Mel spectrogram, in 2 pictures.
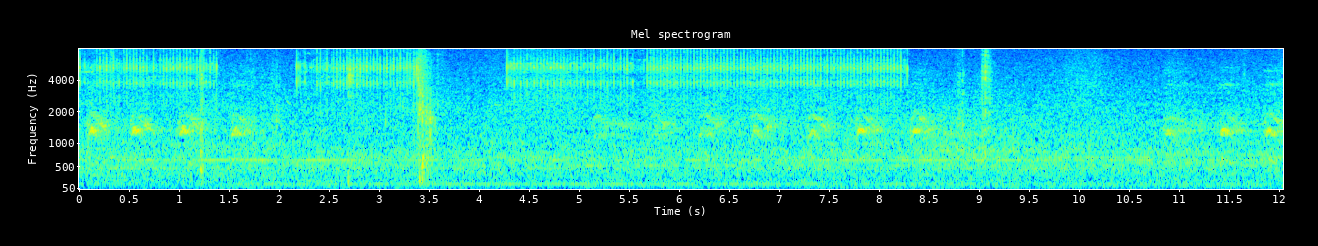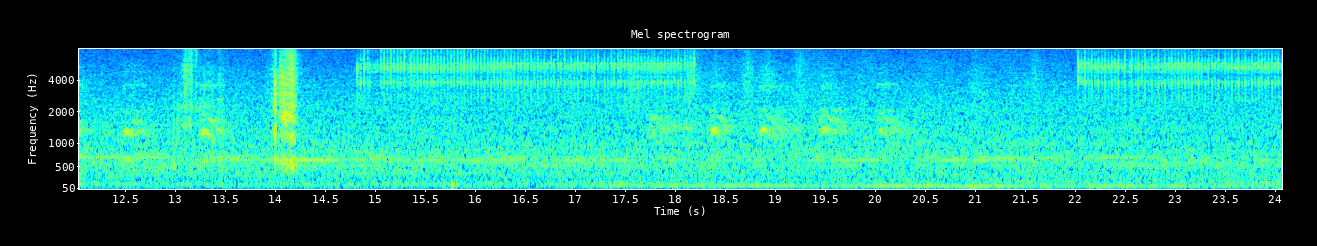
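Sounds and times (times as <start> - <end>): birds calling: 0.0 - 3.4, 4.2 - 8.6, 14.8 - 20.3
high buzzy bird trill: 0.0 - 3.5, 4.2 - 8.6, 14.8 - 20.2, 22.0 - 24.0.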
